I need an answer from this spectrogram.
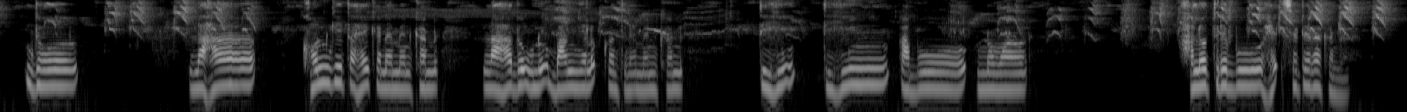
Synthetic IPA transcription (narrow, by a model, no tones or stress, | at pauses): d̪ɔ | laɦa | kʰɔnɡit̪aɦɛkanamɛnkʰan | laɦad̪ɔunuʔbaŋɲalɔʔ̚kant̪ɛnamɛnkʰan | t̪iɦiŋabɔnɔwa | halɔt̪ɾɛbɔɦɛʔ̚sɛʈɛɾakana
